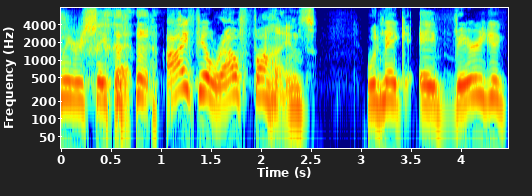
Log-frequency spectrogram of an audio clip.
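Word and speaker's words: Ralph Fiennes: feel that Ralph fenes I think I said that right Ralph fines Voldemort it's spelled fenes is it Voldemort yes it's Ralph fines all right let me restate that I feel Ralph fines would make a very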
